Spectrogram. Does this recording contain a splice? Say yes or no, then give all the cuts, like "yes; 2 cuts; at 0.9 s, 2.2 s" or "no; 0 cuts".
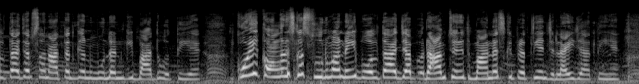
no; 0 cuts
